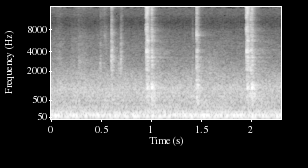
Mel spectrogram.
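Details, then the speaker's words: Newly installed Banvie push-to-start alarm on a Chevrolet C10, armed with key fob, no siren fitted: sharp regular relay clicks about twice a second from the module signalling the alarm is activated. "And as you can hear it, it keeps on clicking to show that the alarm has been activated."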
